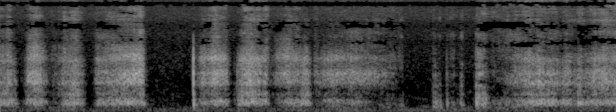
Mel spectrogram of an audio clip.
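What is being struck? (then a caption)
Cloth-covered hardcover book. A large, solid, red cloth-covered hardcover book is scratched and tapped on its cover with a wooden pencil. Soft rasping scratches come in bursts, broken by sharp, short taps. The sound is quiet and mid-pitched, with little low end or high brightness.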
